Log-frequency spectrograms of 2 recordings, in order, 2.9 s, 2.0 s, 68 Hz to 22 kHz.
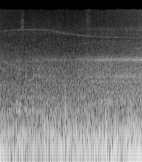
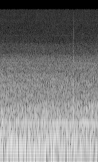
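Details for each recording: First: Tata BS6 phase 2 Cummins diesel after fixing a diesel line problem, climbing from rough idle to 2500–2600 RPM at full throttle, rail pressure about 1300, no fault codes; smooth rising whine, no stumbles; normal revving. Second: Tata BS6 phase 2 Cummins diesel, no fault code, accelerator pressed fully: flat low drone with no rise, engine won't rev past about 10–13 (×100) rpm and stalls; fuel starvation from a kinked diesel supply pipe.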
